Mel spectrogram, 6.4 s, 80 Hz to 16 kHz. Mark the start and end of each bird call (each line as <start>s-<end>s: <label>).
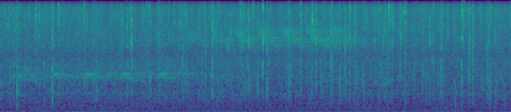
0.0s-2.5s: American Crow (Corvus brachyrhynchos)
1.8s-4.8s: Ovenbird (Seiurus aurocapilla)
